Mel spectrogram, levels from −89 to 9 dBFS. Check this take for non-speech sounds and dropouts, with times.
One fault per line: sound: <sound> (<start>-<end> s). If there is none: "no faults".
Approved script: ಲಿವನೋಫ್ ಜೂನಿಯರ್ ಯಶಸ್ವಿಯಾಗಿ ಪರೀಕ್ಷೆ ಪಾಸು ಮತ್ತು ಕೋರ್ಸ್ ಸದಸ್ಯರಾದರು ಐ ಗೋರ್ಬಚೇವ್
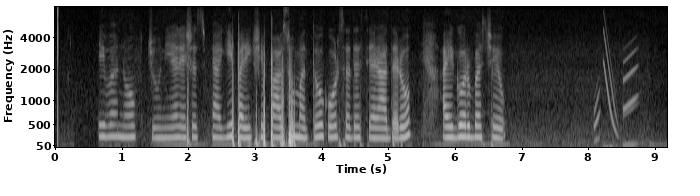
sound: dropout (2.3-2.4 s)
sound: chirp (8.1-8.8 s)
